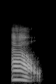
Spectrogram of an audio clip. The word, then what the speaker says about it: ao: IAO, AO are one individual because AO pronounced one sound, ow.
